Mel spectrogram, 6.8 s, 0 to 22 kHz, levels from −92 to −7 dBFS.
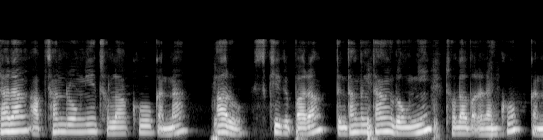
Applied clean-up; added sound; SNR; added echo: neural mask model DeepFilterNet 3.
